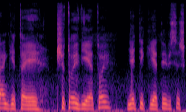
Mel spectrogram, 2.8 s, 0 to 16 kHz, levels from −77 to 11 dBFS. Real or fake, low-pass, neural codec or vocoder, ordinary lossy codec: fake; 14.4 kHz; vocoder, 48 kHz, 128 mel bands, Vocos; Opus, 64 kbps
